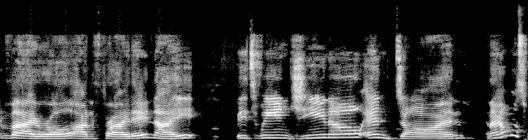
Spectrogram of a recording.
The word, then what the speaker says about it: Gino: Of course, Gino's offered it's how you say his name, Gino?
